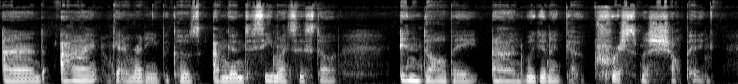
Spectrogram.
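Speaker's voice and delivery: talking quietly. Welcoming back an audience on Sunday while someone sleeps in the other room, talking quietly. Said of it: "I'm talking quietly".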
